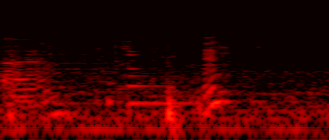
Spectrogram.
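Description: Near silence: room tone with faint, brief murmurs of voices.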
